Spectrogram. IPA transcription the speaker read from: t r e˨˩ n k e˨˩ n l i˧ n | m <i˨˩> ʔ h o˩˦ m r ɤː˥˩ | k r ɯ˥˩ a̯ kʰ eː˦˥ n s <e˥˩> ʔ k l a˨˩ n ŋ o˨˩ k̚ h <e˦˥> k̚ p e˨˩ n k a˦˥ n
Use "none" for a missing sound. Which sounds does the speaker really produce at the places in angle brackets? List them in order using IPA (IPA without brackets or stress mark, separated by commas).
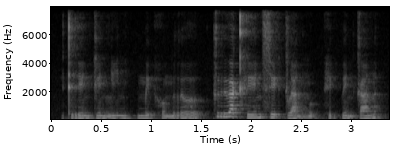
e˨˩, e˥˩, e˥˩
